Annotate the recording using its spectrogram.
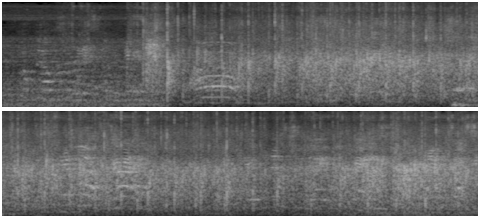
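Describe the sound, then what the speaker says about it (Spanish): A crowd at a fashion week show applauds steadily and loudly throughout, a dense wash of clapping with voices mixed in. "Un aplauso por esta mujer."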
